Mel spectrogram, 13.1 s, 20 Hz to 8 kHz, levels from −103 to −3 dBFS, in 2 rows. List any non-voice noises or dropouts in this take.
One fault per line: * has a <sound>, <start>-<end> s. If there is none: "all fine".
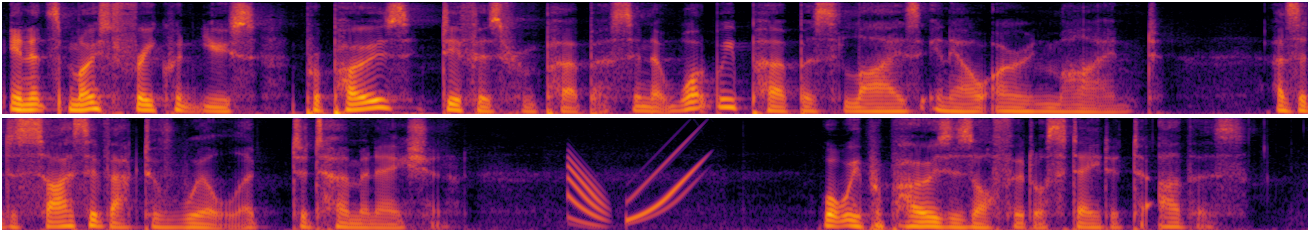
* has a chirp, 9.4-10.1 s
